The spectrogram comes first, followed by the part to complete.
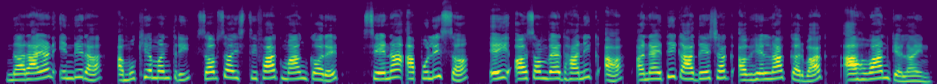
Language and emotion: Maithili, neutral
